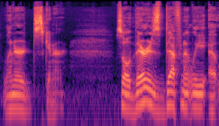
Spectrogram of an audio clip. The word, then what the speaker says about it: Lynyrd Skynyrd: Simon and Garfunkel, Bookends, Lynyrd Skynyrd, pronounced Lynyrd Skinner.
